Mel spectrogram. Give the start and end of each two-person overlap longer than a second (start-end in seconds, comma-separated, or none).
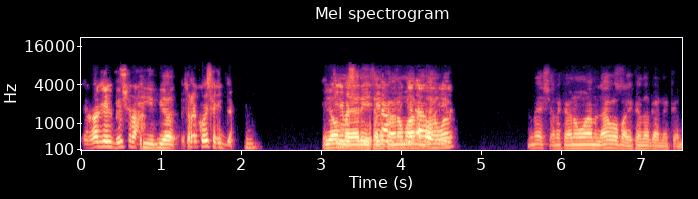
3.0-4.7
